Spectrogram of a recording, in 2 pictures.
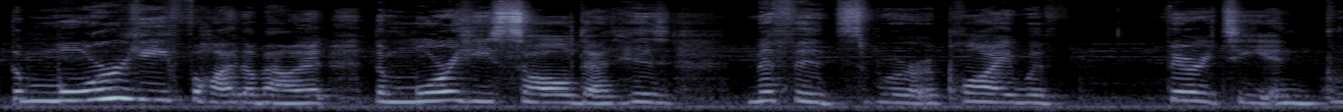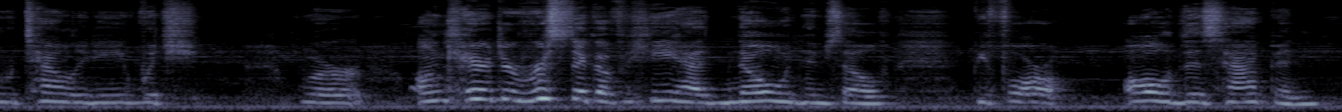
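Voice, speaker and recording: A woman's voice: a little high, unhurried, dark tone, faint music behind, poor audio. A woman reading fan fiction aloud as a narrator, sometimes stumbling over words and correcting herself. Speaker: story reader.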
